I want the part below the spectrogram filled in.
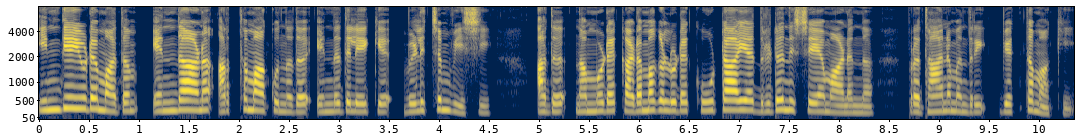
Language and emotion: Malayalam, neutral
